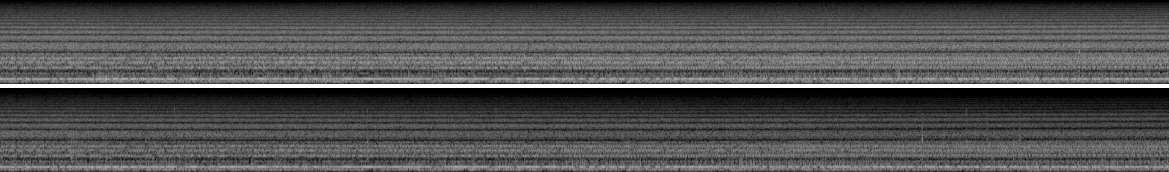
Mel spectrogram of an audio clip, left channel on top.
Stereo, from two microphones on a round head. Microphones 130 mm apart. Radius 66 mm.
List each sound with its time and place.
0.0 s a drone: 20° left (ahead or behind); by 11.7 s 55° left (ahead or behind)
